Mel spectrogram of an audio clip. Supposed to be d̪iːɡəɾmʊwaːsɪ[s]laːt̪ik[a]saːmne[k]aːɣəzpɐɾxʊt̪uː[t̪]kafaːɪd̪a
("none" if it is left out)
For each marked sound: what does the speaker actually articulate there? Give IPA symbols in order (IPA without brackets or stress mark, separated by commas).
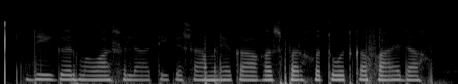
none, e, k, t̪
